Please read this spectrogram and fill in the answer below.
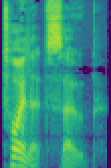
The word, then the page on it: toilet soap: British English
